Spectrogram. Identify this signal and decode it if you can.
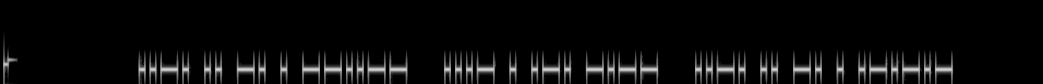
Morse code, heard as a keyed tone, about 22 wpm, 700 Hz. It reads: FINE, VERY FINE.
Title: Sentences from Top 500 Words 22wpm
